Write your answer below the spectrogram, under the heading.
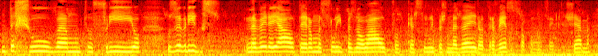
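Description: A woman with a high pitch speaks against noticeable background noise. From central Portugal. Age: 50s. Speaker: railway level-crossing keeper. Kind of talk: interview testimony.

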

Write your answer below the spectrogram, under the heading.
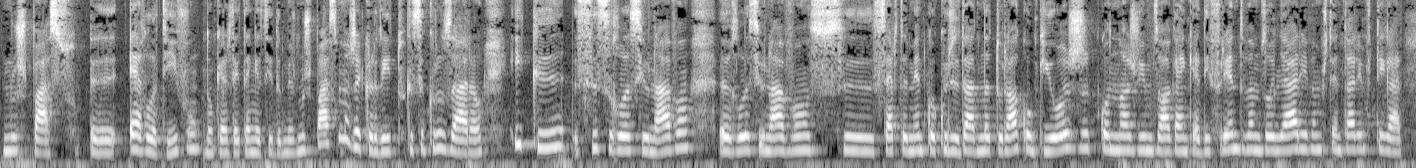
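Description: A woman with a European Portuguese accent at a fairly high pitch and fairly quick pace, with hardly any pauses, very even loudness, fairly even intonation and noticeable background noise. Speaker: anthropologist. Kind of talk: interview answer.

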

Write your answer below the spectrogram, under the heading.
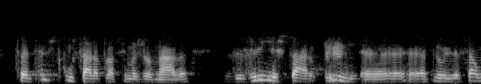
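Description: A fairly quick man with an unremarkable speaking voice and ordinary pitch variation. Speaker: former football referee. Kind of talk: radio debate interview.

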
